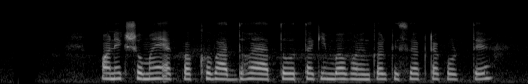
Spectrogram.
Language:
Bangla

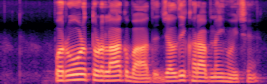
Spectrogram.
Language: Maithili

